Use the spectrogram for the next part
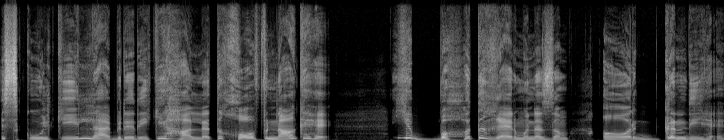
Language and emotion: Urdu, disgusted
